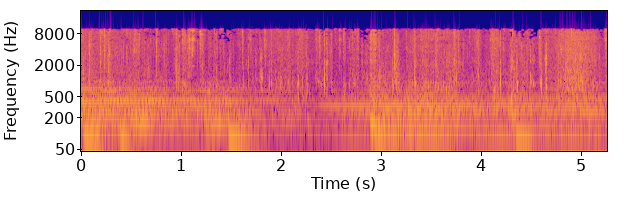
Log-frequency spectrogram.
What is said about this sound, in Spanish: Al amanecer, Ben cabalga tirando de las riendas de cuatro caballos.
